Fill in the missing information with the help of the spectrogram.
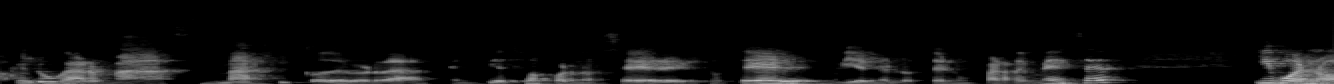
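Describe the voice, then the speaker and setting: Animated Mexican woman telling her story. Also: lowish voice. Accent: Mexican Spanish. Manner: animated, acts out her own past reactions. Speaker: guest. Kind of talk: casual storytelling interview. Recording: roomy, slightly dull sound.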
